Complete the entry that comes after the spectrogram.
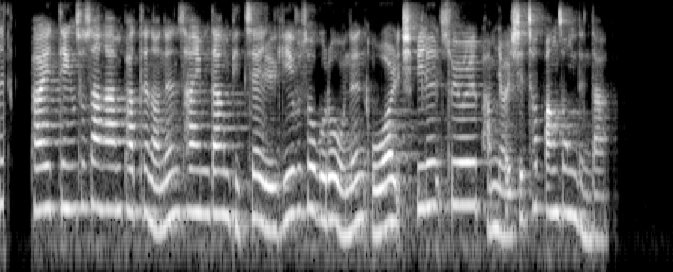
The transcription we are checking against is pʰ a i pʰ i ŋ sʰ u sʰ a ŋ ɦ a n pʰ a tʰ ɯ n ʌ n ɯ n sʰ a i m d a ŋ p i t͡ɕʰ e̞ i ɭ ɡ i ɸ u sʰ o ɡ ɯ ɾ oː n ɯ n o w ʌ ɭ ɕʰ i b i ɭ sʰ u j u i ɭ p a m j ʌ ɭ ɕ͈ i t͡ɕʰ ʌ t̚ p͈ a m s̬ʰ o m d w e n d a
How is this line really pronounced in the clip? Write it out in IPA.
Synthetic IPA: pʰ a i tʰ i ŋ sʰ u sʰ a ŋ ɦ a n pʰ a tʰ ɯ n ʌ n ɯ n sʰ a i m d a ŋ p i t͡ɕʰ e̞ i ɭ ɡ i ɸ u sʰ o ɡ ɯ ɾ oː n ɯ n o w ʌ ɭ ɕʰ i b i ɭ sʰ u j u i ɭ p a m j ʌ ɭ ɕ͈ i t͡ɕʰ ʌ t̚ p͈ a ŋ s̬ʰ o ŋ d w e n d a

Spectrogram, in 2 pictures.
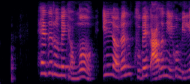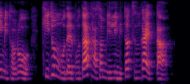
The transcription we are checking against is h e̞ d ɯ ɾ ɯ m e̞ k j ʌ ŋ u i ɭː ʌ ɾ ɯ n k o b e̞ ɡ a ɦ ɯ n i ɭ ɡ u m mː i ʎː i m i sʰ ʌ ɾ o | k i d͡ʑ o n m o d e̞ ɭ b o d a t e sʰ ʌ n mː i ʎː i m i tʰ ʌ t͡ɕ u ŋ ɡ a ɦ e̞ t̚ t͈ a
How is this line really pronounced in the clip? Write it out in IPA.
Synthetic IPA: h e̞ d ɯ ɾ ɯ m e̞ k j ʌ ŋ u i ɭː ʌ ɾ ɯ n k u b e̞ ɡ a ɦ ɯ n i ɭ ɡ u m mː i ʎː i m i tʰ ʌ ɾ o | k i d͡ʑ o n m o d e̞ ɭ b o d a t a sʰ ʌ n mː i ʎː i m i tʰ ʌ t͡ɕ ɯ ŋ ɡ a ɦ e̞ t̚ t͈ a

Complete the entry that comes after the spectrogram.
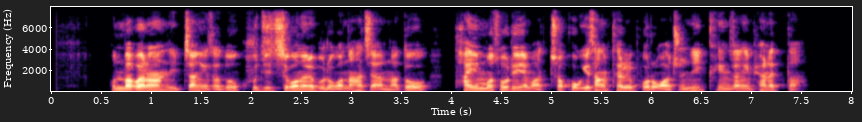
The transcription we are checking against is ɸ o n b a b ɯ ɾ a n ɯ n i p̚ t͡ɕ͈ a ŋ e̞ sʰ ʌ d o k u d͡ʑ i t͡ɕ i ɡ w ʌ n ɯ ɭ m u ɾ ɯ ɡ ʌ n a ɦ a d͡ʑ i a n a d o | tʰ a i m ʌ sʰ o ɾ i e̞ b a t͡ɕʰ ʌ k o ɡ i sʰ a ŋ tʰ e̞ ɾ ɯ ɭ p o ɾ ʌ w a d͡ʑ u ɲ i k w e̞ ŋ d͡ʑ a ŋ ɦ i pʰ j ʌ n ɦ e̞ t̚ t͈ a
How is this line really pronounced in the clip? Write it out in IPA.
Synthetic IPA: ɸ o n b a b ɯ ɾ a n ɯ n i p̚ t͡ɕ͈ a ŋ e̞ sʰ ʌ d o k u d͡ʑ i t͡ɕ i ɡ w ʌ n ɯ ɭ m u ɾ ɯ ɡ ʌ n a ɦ a d͡ʑ i a n a d o | tʰ a i m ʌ sʰ o ɾ i e̞ m a t͡ɕʰ ʌ k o ɡ i sʰ a ŋ tʰ e̞ ɾ ɯ ɭ p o ɾ ʌ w a d͡ʑ u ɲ i k w e̞ ŋ d͡ʑ a ŋ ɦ i pʰ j ʌ n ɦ e̞ t̚ t͈ a

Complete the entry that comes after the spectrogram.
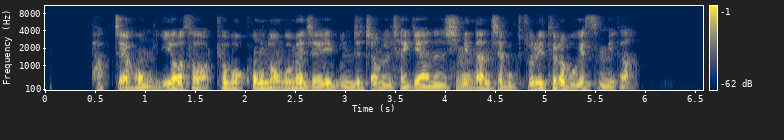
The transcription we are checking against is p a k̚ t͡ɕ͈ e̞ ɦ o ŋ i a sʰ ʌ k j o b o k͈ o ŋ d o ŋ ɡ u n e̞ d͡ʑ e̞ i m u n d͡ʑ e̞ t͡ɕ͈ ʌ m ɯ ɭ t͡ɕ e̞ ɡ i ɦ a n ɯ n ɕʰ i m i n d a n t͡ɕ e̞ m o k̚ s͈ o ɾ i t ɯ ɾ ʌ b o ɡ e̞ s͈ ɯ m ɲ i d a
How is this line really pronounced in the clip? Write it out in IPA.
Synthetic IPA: p a k̚ t͡ɕ͈ e̞ ɦ o ŋ i ʌ sʰ ʌ k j o b o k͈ o ŋ d o ŋ ɡ u m e̞ d͡ʑ e̞ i m u n d͡ʑ e̞ t͡ɕ͈ ʌ m ɯ ɭ t͡ɕ e̞ ɡ i ɦ a n ɯ n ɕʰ i m i n d a n t͡ɕʰ e̞ m o k̚ s͈ o ɾ i t ɯ ɾ ʌ b o ɡ e̞ s͈ ɯ m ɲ i d a

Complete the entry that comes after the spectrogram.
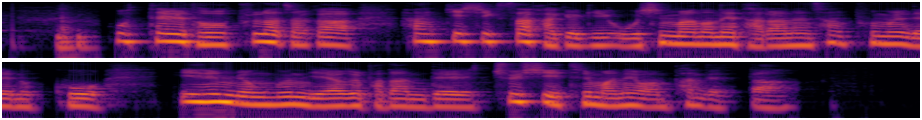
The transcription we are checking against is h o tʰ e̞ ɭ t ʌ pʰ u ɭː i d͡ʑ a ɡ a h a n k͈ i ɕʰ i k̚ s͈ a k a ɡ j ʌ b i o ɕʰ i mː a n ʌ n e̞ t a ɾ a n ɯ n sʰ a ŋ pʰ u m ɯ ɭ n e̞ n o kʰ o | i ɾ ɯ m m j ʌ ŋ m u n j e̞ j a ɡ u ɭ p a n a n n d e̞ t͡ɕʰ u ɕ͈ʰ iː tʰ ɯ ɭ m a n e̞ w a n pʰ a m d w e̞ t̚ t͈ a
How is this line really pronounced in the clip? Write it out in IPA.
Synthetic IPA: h o tʰ e̞ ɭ t ʌ pʰ u ɭː a d͡ʑ a ɡ a h a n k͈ i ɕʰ i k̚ s͈ a k a ɡ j ʌ ɡ i o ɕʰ i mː a n ʌ n e̞ t a ɾ a n ɯ n sʰ a ŋ pʰ u m ɯ ɭ n e̞ n o kʰ o | i ɾ ɯ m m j ʌ ŋ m u n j e̞ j a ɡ ɯ ɭ p a d a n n d e̞ t͡ɕʰ u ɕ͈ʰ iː tʰ ɯ ɭ m a n e̞ w a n pʰ a n d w e̞ t̚ t͈ a

